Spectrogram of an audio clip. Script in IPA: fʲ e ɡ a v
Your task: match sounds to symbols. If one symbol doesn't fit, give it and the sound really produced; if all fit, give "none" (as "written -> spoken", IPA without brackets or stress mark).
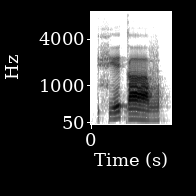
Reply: none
